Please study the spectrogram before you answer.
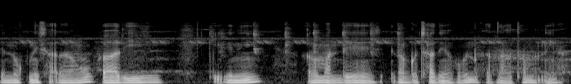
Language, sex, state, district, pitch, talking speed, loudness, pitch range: Garo, male, Meghalaya, South Garo Hills, 90 Hz, 115 wpm, -20 LUFS, 85-100 Hz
